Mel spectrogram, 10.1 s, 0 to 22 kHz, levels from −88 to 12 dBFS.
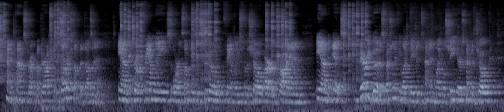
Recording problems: off-mic speech; far
wrong speed and pitch; too fast and too high; 1.5 times normal speed
room echo; noticeable; dies away in 0.8 s
household noises; loud; throughout; 4 dB below the speech

